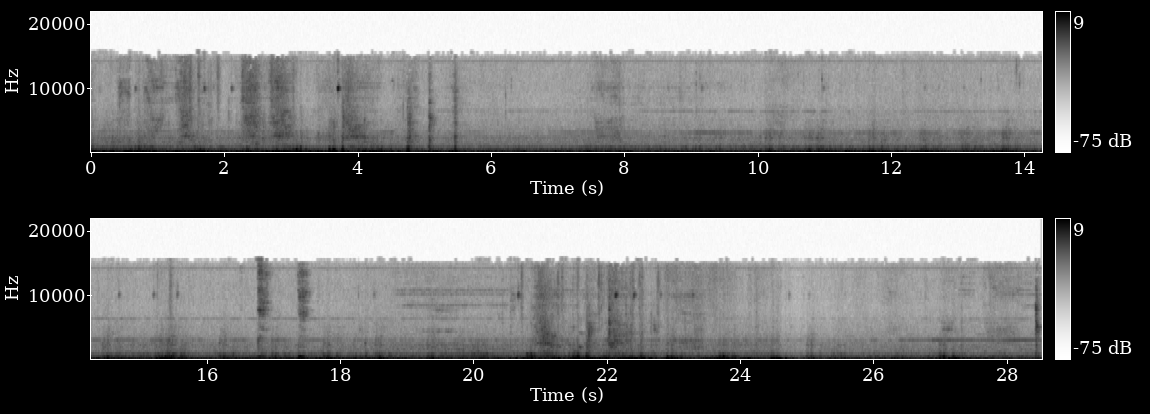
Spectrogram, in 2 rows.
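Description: E657 series electric limited-express train running at speed, heard inside the passenger car: a steady rumble of wheels on rail with faint, scattered clicks of rail joints.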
